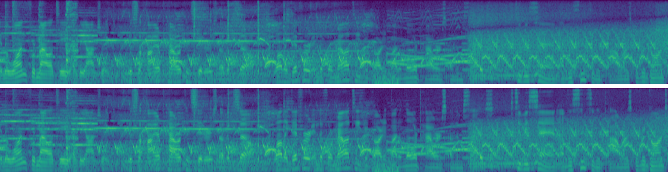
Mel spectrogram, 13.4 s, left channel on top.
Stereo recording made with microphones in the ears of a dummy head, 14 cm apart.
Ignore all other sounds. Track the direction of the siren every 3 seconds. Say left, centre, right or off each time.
right, left, left, left, left.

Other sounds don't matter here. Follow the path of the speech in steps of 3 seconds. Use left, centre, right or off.
centre, right, right, right, right.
